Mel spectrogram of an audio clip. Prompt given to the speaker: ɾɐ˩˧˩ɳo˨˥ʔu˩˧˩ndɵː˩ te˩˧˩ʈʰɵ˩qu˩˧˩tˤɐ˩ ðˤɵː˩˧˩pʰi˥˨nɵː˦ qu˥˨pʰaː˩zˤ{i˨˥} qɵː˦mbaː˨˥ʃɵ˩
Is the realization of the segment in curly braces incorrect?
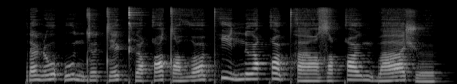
yes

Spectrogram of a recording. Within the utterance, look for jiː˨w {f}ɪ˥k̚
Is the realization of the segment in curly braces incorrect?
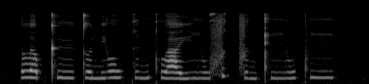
no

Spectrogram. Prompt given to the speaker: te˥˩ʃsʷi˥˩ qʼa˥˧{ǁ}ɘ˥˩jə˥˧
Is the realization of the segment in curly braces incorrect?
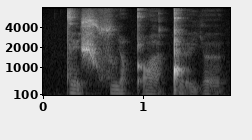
yes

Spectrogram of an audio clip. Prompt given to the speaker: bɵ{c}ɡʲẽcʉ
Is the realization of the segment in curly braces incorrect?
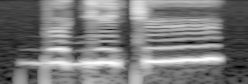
yes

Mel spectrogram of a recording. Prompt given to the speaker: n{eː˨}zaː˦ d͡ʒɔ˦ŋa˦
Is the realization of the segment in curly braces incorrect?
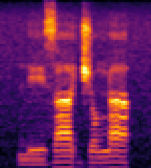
no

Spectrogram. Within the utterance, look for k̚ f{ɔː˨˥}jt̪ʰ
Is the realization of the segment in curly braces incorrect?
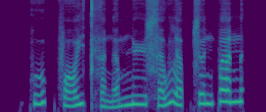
no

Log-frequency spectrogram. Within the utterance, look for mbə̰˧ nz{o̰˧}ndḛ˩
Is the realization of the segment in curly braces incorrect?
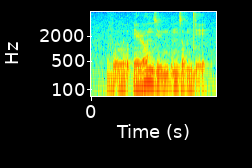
yes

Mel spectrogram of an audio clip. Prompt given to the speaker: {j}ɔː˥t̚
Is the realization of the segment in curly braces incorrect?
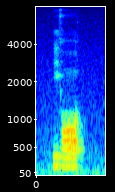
no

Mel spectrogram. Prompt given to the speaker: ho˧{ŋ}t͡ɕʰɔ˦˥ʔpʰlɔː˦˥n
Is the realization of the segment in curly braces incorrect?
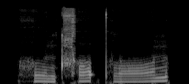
yes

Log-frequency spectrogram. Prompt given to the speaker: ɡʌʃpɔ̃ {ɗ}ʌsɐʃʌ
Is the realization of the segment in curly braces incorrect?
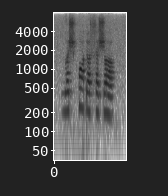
no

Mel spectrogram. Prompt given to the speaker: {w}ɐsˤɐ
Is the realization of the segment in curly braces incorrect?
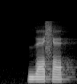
no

